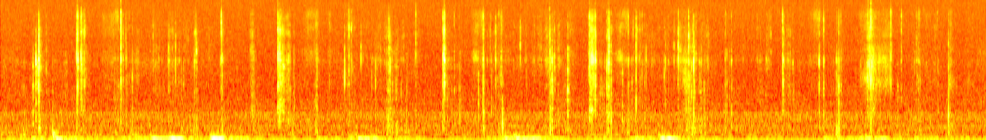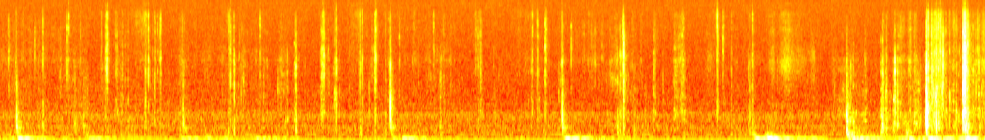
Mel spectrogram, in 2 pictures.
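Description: Trading cards and plastic wrapping being handled on a tabletop: scattered soft clicks, slides and rustles. Near the end the crinkling of plastic wrap grows denser and louder as a sealed card box is picked up.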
